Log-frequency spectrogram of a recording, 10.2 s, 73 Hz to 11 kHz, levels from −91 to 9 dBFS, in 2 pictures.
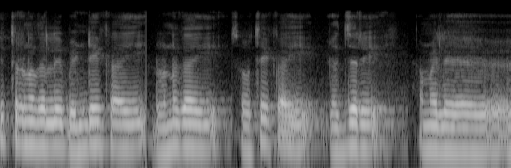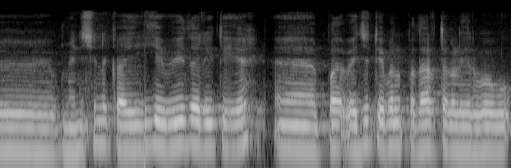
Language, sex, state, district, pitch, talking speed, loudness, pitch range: Kannada, male, Karnataka, Dharwad, 135 Hz, 80 wpm, -22 LUFS, 125-140 Hz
